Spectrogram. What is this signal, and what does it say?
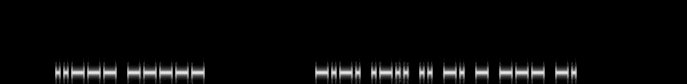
Morse code, heard as a keyed tone, about 30 wpm, 550 Hz. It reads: 20 CLINTON
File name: Ultimate Word List / 30WPM Ultimate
